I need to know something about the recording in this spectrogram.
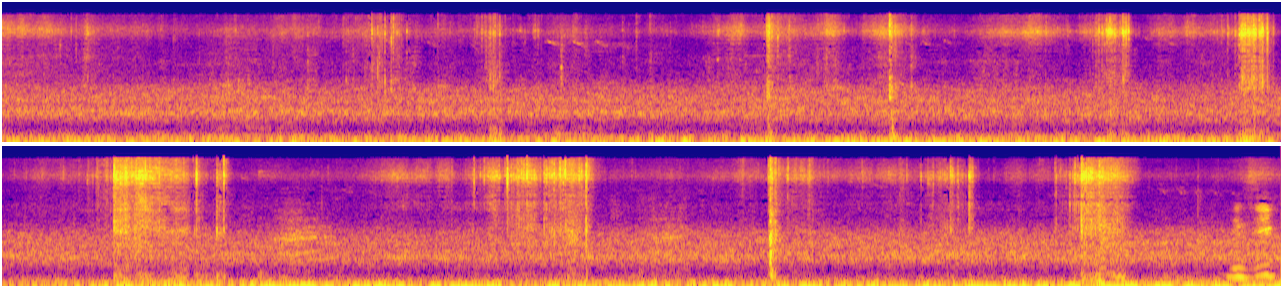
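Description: Grass being pulled up by hand, a scattered series of short rips and snaps that come thicker in the second half, over a steady low rumble.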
